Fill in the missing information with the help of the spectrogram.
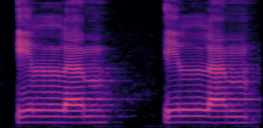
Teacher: Nun mati bertemu dengan lam, maka nun tersebut dilebur ke huruf lam tanpa ditahan. Hukum bacaan ini disebut sebagai idgham bila gunnah, yaitu meleburnya huruf nun ke huruf lam tanpa disertai dengan gunnah.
